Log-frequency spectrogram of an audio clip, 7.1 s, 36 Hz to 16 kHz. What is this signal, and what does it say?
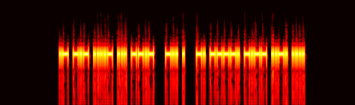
Morse code, heard as a keyed tone, about 36 wpm, 700 Hz. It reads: AK4SQ DE N9YFH
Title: USA Callsign DE Callsign - 5 Characters - 35wpm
